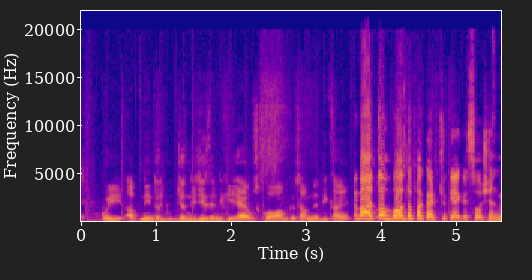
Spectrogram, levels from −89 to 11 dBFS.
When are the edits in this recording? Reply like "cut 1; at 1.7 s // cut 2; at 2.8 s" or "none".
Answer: cut 1; at 3.7 s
